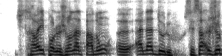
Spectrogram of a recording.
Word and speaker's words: Anadolu: Tu travailles pour la ligne éditoriale, en fait, tu travailles pour le journal, Anadolu, c'est ça? Je le prononce bien? Anadolu, c'est une agence de presse.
